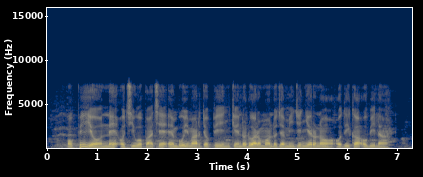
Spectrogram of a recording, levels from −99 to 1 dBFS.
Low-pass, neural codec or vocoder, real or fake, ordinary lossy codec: 7.2 kHz; none; real; Opus, 64 kbps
